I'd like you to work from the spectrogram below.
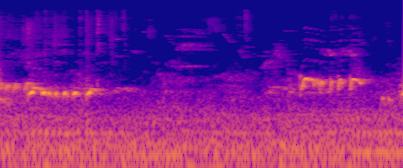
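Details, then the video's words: Zebra doves in the morning answering each other: a soft rolling coo phrase, a pause, then a higher trilled reply from a second bird, with faint low background noise. "Perkutut Manggung Di Pagi Hari Saling Bersahutan Dan Ramai"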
